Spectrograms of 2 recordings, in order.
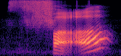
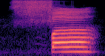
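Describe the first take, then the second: First: The word is said with a dipping tone. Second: The word is said on a flat, level pitch. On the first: "and then with the tone we have phở" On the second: "So you're gonna have phơ"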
